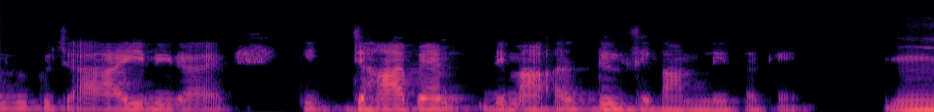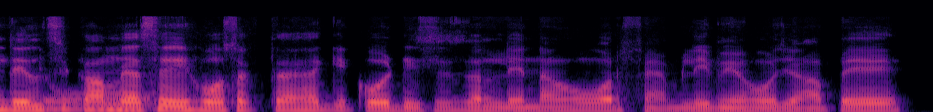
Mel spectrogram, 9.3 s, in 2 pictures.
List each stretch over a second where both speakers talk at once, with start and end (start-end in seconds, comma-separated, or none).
none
